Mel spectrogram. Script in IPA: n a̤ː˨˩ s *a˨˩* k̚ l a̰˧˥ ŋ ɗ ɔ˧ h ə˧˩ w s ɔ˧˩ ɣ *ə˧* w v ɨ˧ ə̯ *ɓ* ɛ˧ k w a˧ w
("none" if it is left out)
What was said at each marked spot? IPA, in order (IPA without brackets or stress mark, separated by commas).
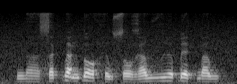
a˦˥, a˧, ɓ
